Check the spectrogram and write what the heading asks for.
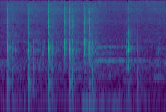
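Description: A flat stirring stick knocking and scraping against the sides of a plastic tub while stirring a glue-and-water slime mix: a quick, irregular run of light taps.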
